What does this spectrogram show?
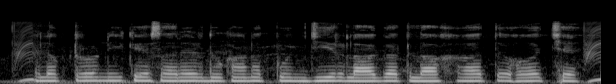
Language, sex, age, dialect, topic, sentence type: Magahi, male, 18-24, Northeastern/Surjapuri, banking, statement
